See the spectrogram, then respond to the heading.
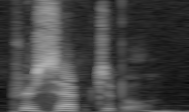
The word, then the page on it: perceptible: American English; [pə(ɹ).ˈsɛp.tə.bəl]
